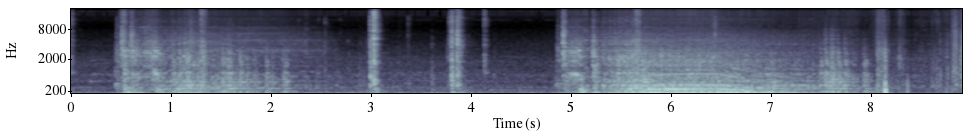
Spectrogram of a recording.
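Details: Kubota L4330HSTC hydrostatic tractor after intermittent stalling: a few clicks, then steady starter cranking about four beats a second that never catches; fuel filter changed and bowl cleaned, cause unknown, owner suspects a switch.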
